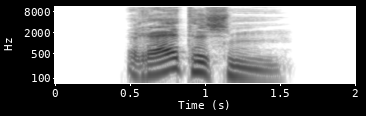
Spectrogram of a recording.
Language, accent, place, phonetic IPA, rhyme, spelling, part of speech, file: German, Germany, Berlin, [ˈʁɛːtɪʃm̩], -ɛːtɪʃm̩, rätischem, adjective, De-rätischem.ogg
- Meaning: strong dative masculine/neuter singular of rätisch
